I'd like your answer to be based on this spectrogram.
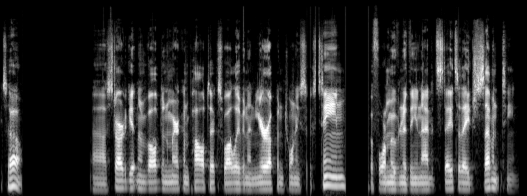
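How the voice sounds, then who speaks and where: Mocking male podcast host, smooth and dry. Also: sits low, brisk, no echo. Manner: mocking, indignant, reads articles aloud. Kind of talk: political commentary monologue.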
